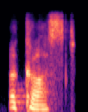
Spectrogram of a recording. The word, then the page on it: accost: Indian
